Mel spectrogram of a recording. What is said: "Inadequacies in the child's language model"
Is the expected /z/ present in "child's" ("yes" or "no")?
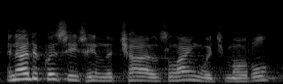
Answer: yes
